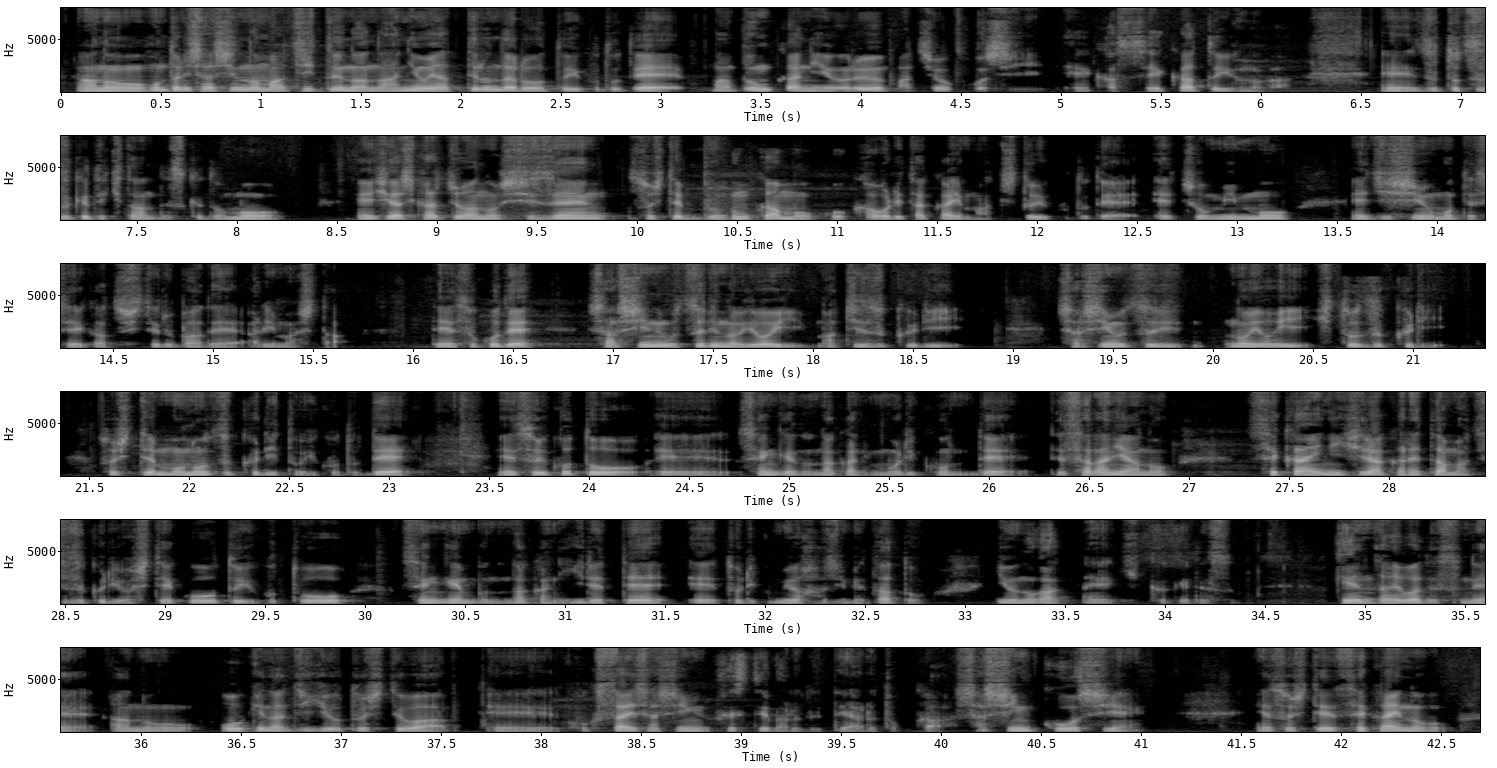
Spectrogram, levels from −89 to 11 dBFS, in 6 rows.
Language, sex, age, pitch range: Japanese, male, 40-59, 80-120 Hz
